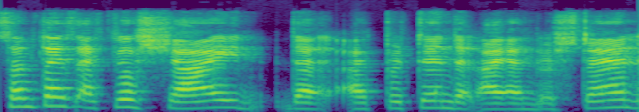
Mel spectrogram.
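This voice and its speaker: A woman speaks with a Filipino accent and ordinary pitch variation. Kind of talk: casual chat. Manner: halting.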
